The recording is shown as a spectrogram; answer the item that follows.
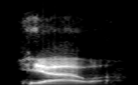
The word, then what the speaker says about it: Yahowah: So as this continues, Yahowah, this is the proper pronunciation again of the name of our Elohah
